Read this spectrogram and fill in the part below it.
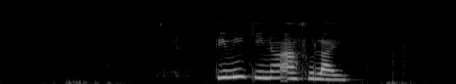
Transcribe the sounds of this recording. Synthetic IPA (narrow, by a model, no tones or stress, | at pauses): t̪imikinʌʔapʰulaj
